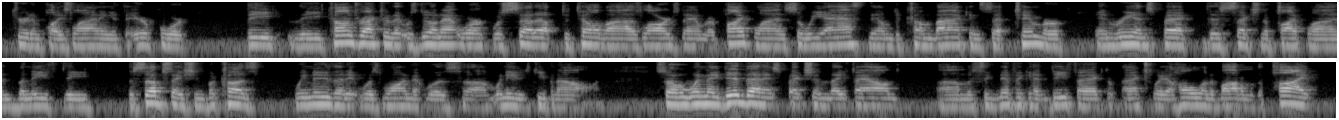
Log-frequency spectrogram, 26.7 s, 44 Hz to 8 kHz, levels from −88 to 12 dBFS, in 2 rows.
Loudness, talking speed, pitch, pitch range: -25 LUFS, 180 wpm, 140 Hz, 135-150 Hz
